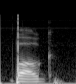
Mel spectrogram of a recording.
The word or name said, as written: bog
